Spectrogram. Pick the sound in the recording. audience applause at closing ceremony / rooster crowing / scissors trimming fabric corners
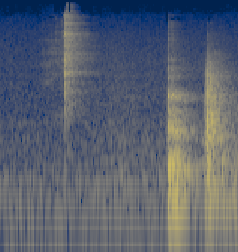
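scissors trimming fabric corners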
